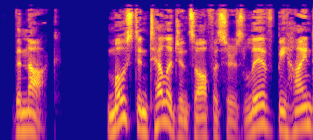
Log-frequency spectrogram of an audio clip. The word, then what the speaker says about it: NOC: Inside the agency, it's called NOC. Pronounced like knock.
